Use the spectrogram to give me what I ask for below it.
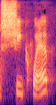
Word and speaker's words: SheQuip: Shequip, like equip, but for girls.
